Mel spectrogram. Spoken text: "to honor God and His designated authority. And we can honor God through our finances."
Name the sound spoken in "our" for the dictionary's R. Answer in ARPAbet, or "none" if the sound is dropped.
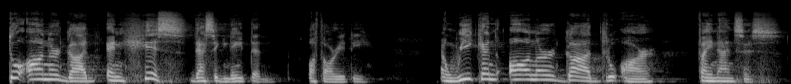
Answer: R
